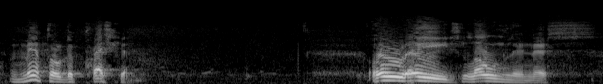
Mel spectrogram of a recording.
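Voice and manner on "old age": loud cry. Real, not acted. Preacher cries out the word.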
